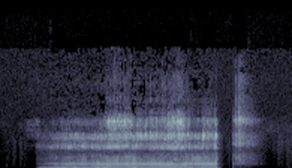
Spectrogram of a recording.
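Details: Snoring: a single long, buzzing, vibrating snore lasting about two and a half seconds.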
